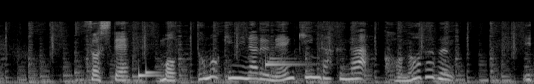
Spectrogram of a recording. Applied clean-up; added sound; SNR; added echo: none; none; none; none.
